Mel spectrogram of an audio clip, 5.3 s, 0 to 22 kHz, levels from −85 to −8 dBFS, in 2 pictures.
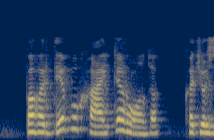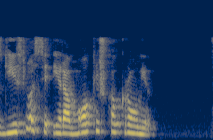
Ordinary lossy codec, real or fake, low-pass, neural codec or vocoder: MP3, 48 kbps; fake; 7.2 kHz; codec, 16 kHz, 2 kbps, FunCodec, trained on LibriTTS, 25 frames a second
